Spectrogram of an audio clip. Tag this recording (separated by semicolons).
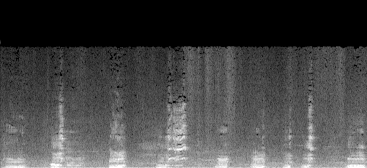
farm; field-recording; pig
